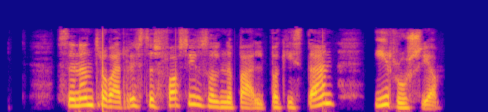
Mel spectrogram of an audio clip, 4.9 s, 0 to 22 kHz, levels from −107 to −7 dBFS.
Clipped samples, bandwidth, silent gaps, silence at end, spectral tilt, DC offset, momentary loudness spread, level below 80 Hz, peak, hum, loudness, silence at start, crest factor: under 0.1%; 8 kHz; 3.65-3.73 s; 0.5 s; -5 dB/octave; under 0.1%; 8 LU; -56 dBFS; -4 dBFS; none; -20 LUFS; 0.6 s; 16 dB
